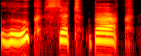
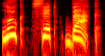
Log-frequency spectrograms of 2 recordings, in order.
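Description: First: Growling. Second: Slow, strained plea from a dad; pleading. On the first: Dad has had enough of son, growling. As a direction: growl each word at the kid. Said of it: "Dad growled". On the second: Dad asks son to let go, pleading. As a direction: drag it out, wearily pleading. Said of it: "Dad pleaded". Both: A narrator's reading.

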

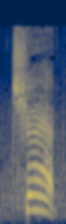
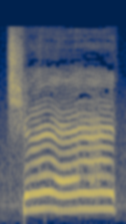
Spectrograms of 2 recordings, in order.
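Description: First: Calling out. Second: High, long, loud yell; yelling together. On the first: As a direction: call through cupped hands. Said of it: "cried Joe, making a trumpet of his hands". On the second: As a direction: yell with all your breath. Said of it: "both boys yelled together". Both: Acted.

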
